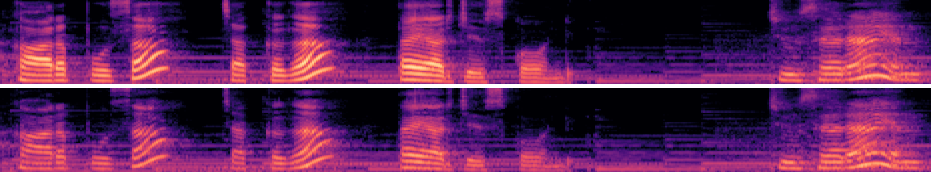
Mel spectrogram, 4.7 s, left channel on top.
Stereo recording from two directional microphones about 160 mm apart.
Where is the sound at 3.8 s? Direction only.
15° left (ahead or behind).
